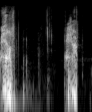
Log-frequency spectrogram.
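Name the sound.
crunching snacks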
